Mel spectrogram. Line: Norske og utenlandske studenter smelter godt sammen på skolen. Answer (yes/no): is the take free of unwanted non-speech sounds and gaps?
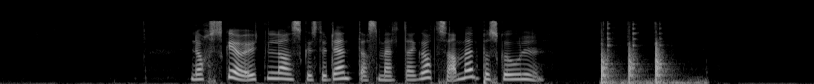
no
